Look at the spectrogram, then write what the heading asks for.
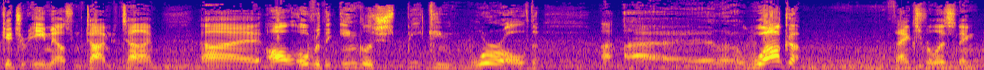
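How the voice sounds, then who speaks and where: Hoarse, raspy man rambling on a podcast. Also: on the high side, slow pace, background noise. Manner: joking, loose, self-deprecating. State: hoarse, getting over a cold. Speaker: podcast host. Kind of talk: casual rambling monologue.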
